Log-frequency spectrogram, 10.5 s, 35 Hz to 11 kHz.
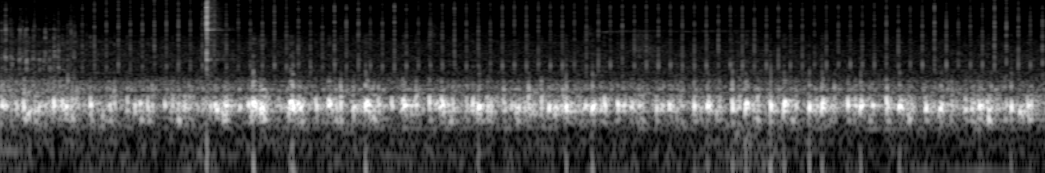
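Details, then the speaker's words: Fetal heartbeat on a CTG monitor during labour, recorded on October 1 before the baby boy's birth: rapid regular whooshing thumps at about 150 beats per minute, with contractions tracked alongside; a normal fetal heart rate. "Paparinig kasi yung heartbeat mo nandito, ha? Ayan yung contraction sa right. Heartbeat mo 150."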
